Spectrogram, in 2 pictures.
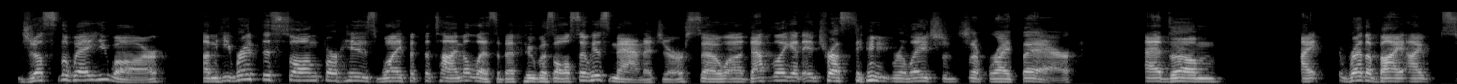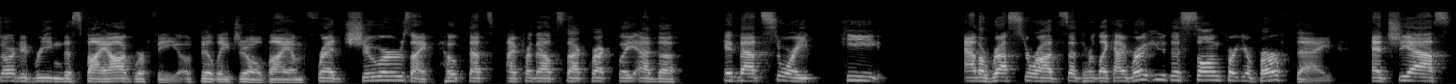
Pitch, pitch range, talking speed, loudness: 155 Hz, 140-180 Hz, 165 wpm, -24 LUFS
